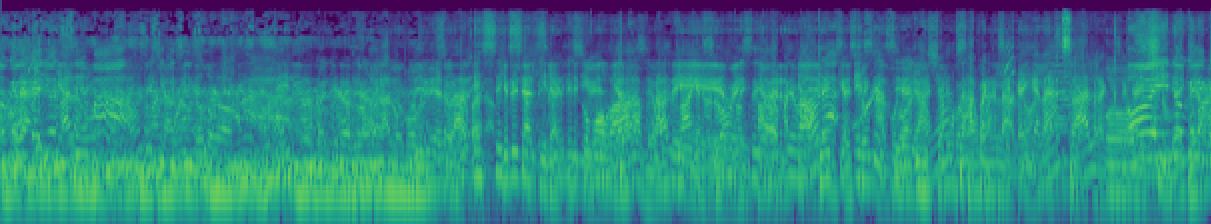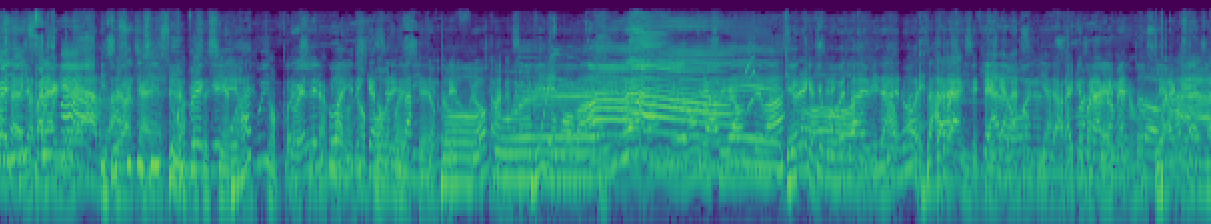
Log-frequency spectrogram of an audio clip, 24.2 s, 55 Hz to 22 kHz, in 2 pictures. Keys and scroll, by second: 4.2 space.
